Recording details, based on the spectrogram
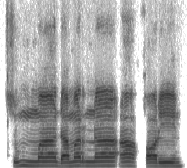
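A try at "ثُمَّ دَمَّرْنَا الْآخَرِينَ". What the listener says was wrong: damarnal akhirin. Al-nya dijelaskan karena tadi kan kita sudah belajar al ketemu hamzah maka dibaca damarnal akhirin.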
